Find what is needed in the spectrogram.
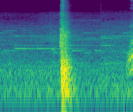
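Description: A single short, loud thump about halfway through, over faint background music with a few held notes.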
